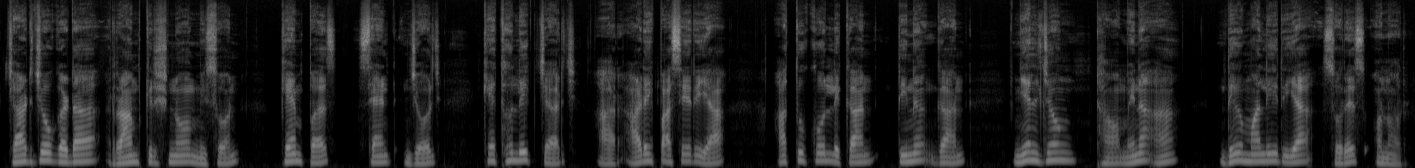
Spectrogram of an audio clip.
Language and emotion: Santali, neutral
